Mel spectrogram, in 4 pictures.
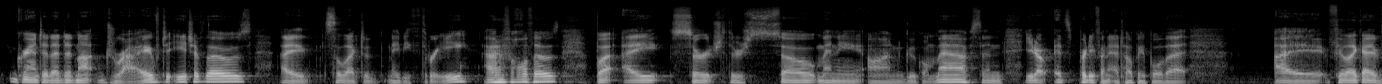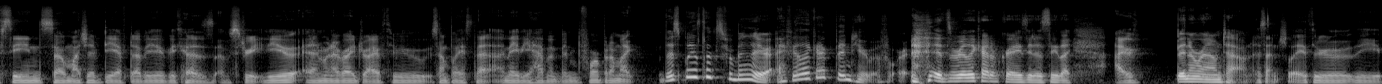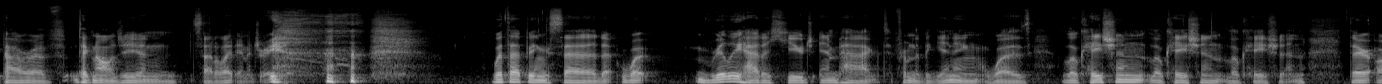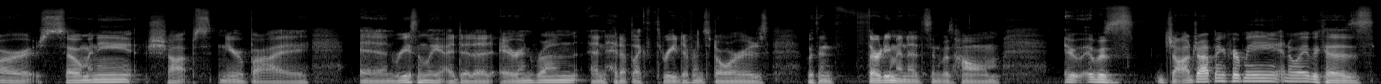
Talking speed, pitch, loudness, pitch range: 165 wpm, 90 Hz, -25 LUFS, 80-105 Hz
